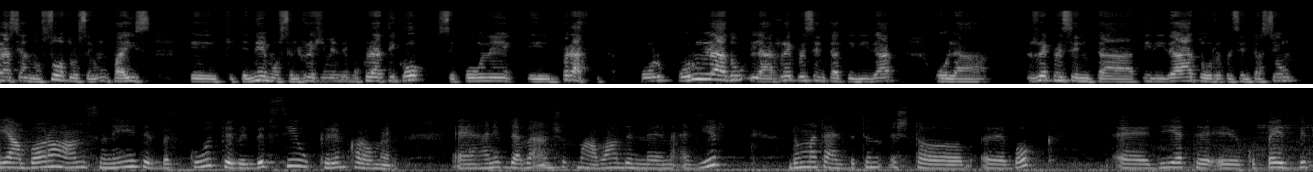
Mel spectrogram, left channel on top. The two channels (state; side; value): different; both; correlation 0.01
